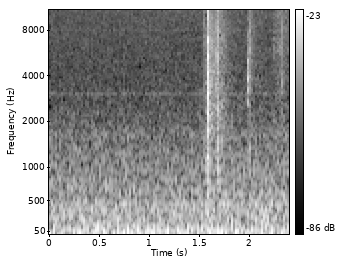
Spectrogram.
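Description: Two quick, sharp clicks close together about one and a half seconds in, then a softer one, as a deck of oracle cards is handled, over a faint low room hum.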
